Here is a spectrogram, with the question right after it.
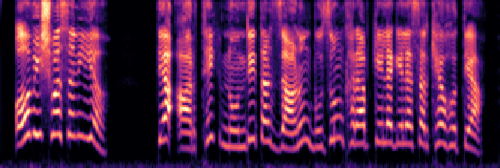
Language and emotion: Marathi, angry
